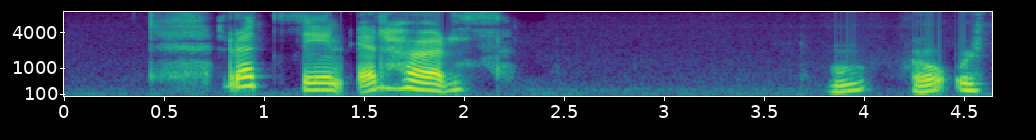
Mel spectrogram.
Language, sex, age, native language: Icelandic, female, 8, Icelandic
